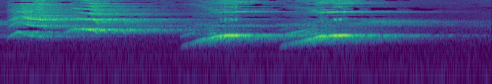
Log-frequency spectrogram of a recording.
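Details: Fighting-song of a caged black-throated laughingthrush kept with a female to excite him: a warbled opening phrase, then two loud clear whistles, each sweeping upward and levelling off.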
